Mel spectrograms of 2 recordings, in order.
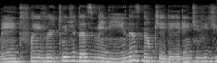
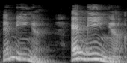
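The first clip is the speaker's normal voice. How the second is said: put-on a touch higher, grabby child shout; girl fighting; 8 semitones higher than usual. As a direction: voice the girl clinging to her doll. Girl's quarrel quote in poem. (menina gritando é minha)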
